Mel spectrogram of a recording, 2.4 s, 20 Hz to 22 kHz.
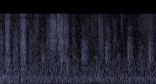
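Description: Dogmeat, the dog companion from Fallout 4, pants in quick rhythmic breaths, close and steady, with no talk over it.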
